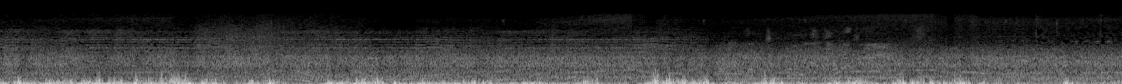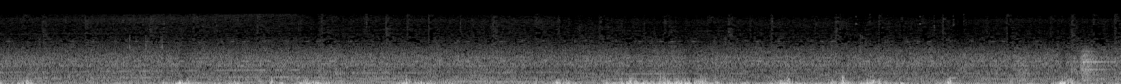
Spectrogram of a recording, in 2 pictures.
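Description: A sports car engine roars and revs as it speeds up.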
